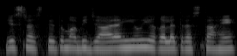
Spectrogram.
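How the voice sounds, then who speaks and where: A woman's voice: mid-range voice, level tone, dry recording, natural voice. An irritable young man snaps back in a stern, curt voice, worn out by his companion. A woman reader plays him in a storybook reading. He sounds short and fed up. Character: patient but irritable young man, a fellow student.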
